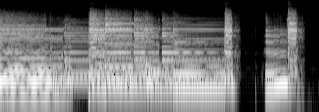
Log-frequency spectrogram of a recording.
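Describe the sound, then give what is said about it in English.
A distorted electric guitar plays through the player's amp model, loud sustained chords with a thick, saturated amp tone, shifting through several chord changes before a brief silence and a final burst of chords. “So that's my amp.”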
